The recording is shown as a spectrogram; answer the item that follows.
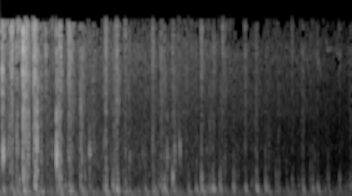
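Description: Horses gallop with rapid, rhythmic clip-clopping hoofbeats that are strongest at the start and grow gradually fainter as the pace continues to the end.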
